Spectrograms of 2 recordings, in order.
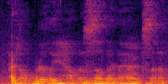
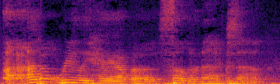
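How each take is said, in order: First: It is spoken in a neutral, everyday accent. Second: It is spoken in a Southern American accent. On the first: This is the speaker's real voice. "don't I sound so nor- oh, normal with my normal voice?" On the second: The speaker is putting on a voice to seem crazy. "I kind of picked up this southern accent"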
